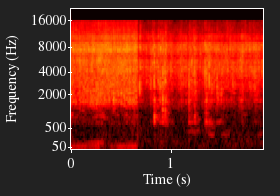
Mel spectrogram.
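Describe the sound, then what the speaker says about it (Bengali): Tengra fish frying in a pan, a steady bright sizzle that carries throughout, with some stirring and scraping after a low rumble drops away. "মাছখিনি ভাজি হৈ গ'ল"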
